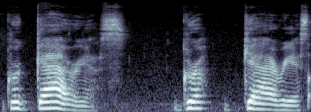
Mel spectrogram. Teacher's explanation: I love all the g. So there's a schwa at the end, so us, and there's a schwa at the beginning.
